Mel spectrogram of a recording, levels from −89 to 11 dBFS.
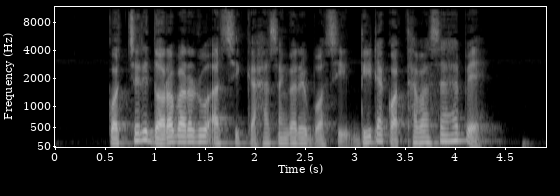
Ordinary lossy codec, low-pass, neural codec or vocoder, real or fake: MP3, 48 kbps; 10.8 kHz; none; real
